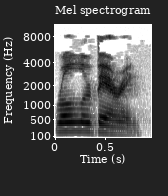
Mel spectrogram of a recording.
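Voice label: "roller bearing", English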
